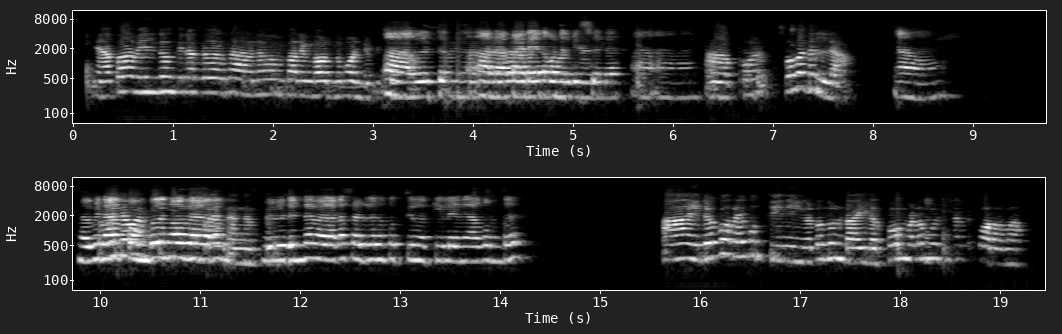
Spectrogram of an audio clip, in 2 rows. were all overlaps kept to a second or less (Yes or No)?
No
